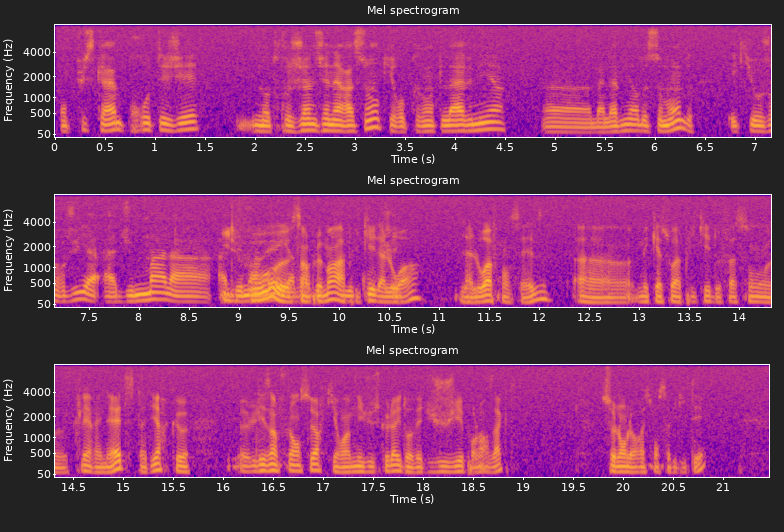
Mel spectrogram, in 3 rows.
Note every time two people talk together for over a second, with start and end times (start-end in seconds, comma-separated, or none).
8.8-10.6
